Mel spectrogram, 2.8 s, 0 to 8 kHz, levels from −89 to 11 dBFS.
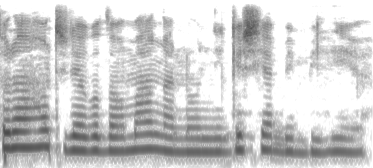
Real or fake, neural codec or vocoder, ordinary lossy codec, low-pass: real; none; none; 7.2 kHz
